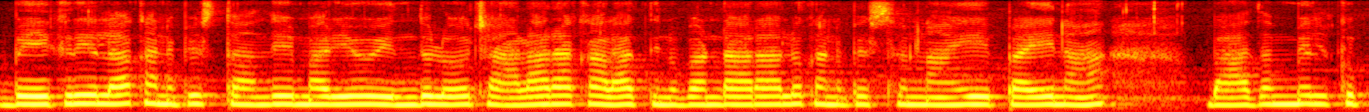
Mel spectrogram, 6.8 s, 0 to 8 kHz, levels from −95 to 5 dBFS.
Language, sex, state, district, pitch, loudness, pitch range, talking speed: Telugu, female, Andhra Pradesh, Srikakulam, 215 Hz, -13 LUFS, 210-220 Hz, 120 wpm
